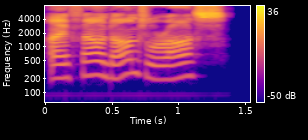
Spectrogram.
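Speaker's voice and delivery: usual speaking voice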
